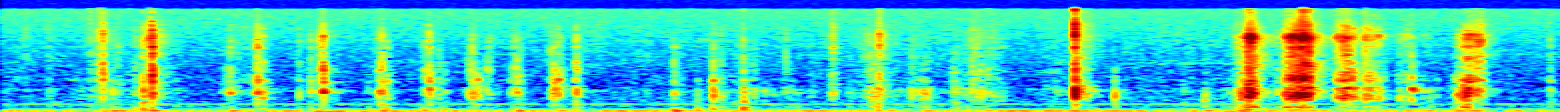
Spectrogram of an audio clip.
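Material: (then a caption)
Cardboard. Fingertips and nails tap and scratch along the top panel and edges of a full cardboard Kinetic Sand box lying on its side. The result is quiet, dry, irregular clicks and scrapes over a faint low hum, with a louder, brighter burst of scratching near the end.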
